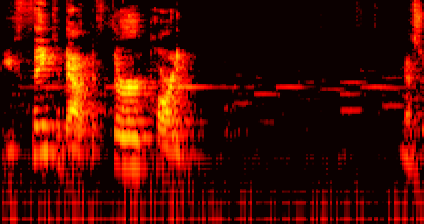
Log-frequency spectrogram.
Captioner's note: phone ringing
